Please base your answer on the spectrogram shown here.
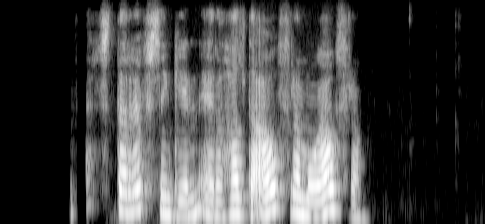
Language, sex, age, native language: Icelandic, female, 30-39, Icelandic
